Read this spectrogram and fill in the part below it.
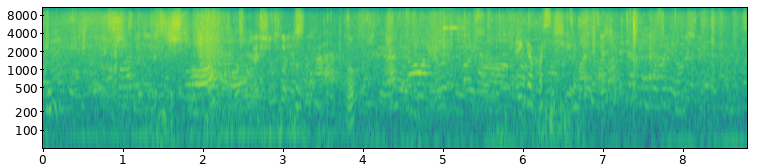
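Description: Flames crackle as paper burns.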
